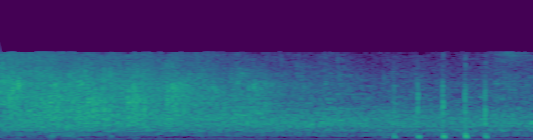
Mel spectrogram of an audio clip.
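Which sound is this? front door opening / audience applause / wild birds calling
audience applause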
